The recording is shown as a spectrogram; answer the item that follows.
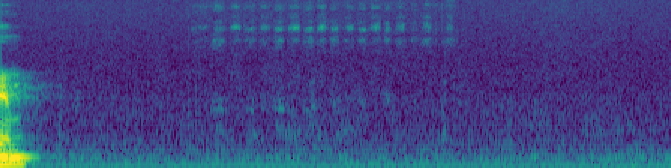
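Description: Faint scratching of a stylus drawing lines on a pen tablet, over a steady low hum; the end of a spoken word opens it.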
